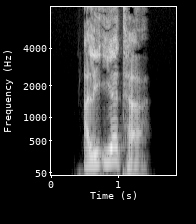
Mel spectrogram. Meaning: inflection of alliiert: 1. strong/mixed nominative masculine singular 2. strong genitive/dative feminine singular 3. strong genitive plural
- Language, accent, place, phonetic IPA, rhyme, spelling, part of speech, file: German, Germany, Berlin, [aliˈiːɐ̯tɐ], -iːɐ̯tɐ, alliierter, adjective, De-alliierter.ogg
